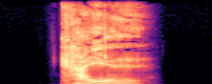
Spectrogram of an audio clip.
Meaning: 1. a wedge 2. a pile
- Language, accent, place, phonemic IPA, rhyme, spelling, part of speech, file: German, Germany, Berlin, /kaɪ̯l/, -aɪ̯l, Keil, noun, De-Keil.ogg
